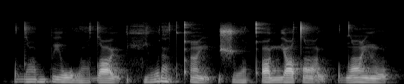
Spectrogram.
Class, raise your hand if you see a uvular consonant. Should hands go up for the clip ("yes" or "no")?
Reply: yes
